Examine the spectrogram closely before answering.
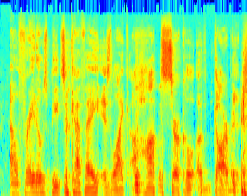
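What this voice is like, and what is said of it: Imitates a TV character's voice. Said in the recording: “Good impression, too.”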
